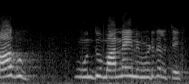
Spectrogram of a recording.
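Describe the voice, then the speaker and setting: A woman's voice: extremely high pitch, fairly even intonation, racing, bright, forceful tone. An actress playing a defiant young noblewoman heroine in a 1950s film melodrama, with pleading, defiant outbursts.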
